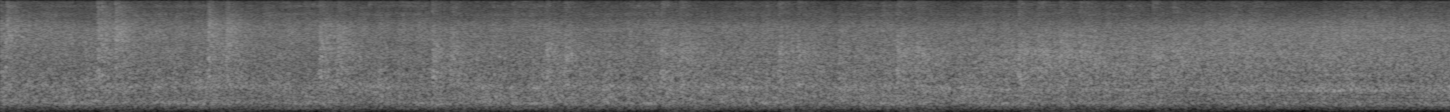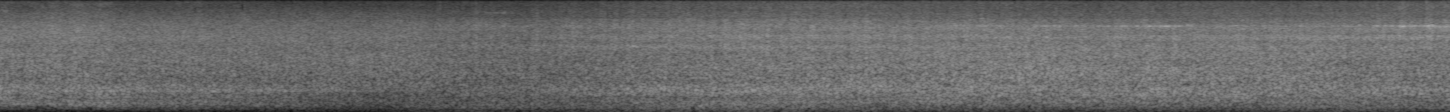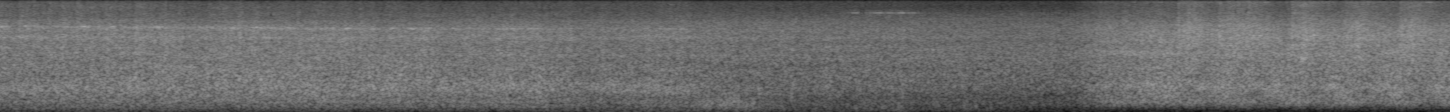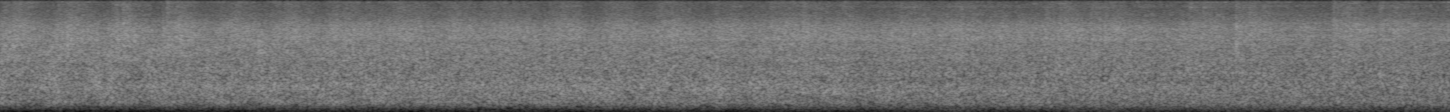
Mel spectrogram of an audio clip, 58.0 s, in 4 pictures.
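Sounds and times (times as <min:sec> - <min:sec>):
steel wheels on track: 0:19.5 - 0:36.0.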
